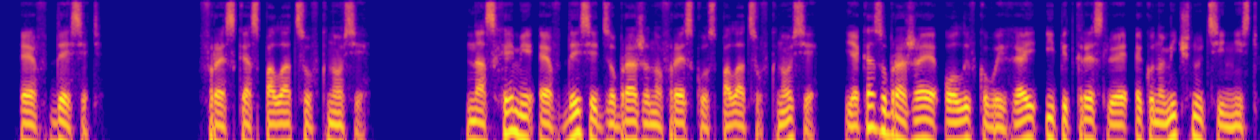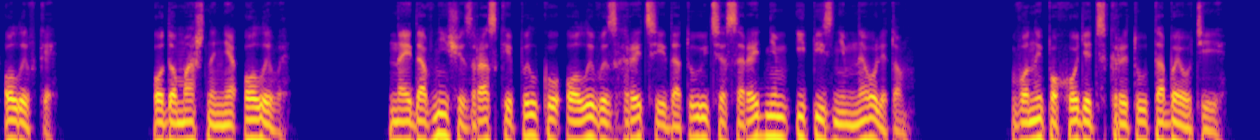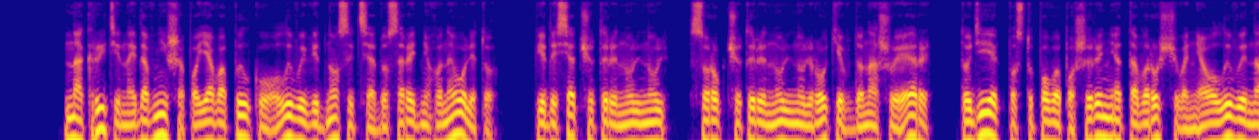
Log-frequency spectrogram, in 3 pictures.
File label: ukrainian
